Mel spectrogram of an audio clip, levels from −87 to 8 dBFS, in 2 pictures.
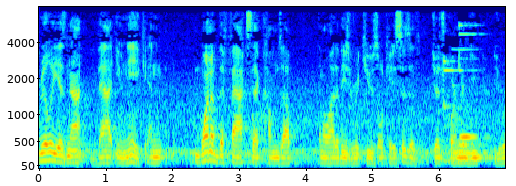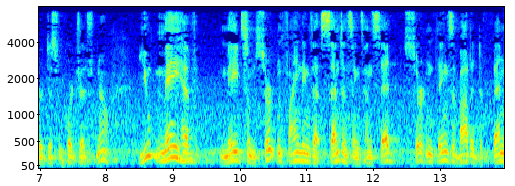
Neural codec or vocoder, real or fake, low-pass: none; real; 7.2 kHz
